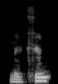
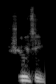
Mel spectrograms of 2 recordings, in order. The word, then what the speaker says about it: Ncuti: Nkuti? Oh god. He's Scottish. Shotty. No way is that how you Shooty. Pronounce Ncuti is pronounced shoot.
